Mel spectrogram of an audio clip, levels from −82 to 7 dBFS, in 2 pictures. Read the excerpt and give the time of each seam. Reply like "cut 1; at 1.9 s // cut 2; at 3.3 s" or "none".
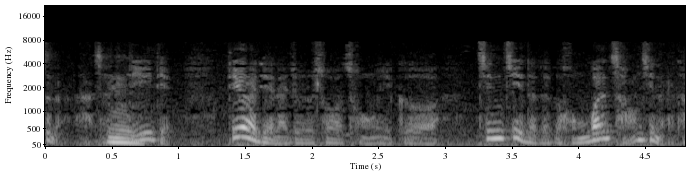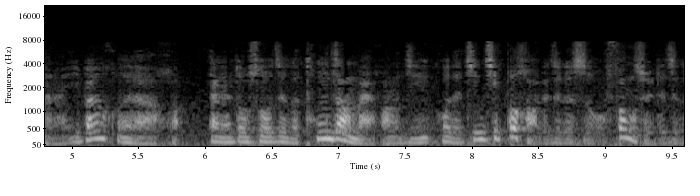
none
